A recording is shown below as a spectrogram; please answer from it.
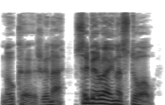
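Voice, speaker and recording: A man reading an audiobook, voicing a hoarse, shaggy, bearded village peasant. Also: lowish voice, big pitch swings, moderate pace, no room sound, studio quality. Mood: relieved. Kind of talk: audiobook character voice.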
